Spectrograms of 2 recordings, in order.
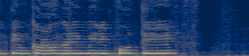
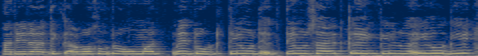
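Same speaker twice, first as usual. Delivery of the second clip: ordinary delivery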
